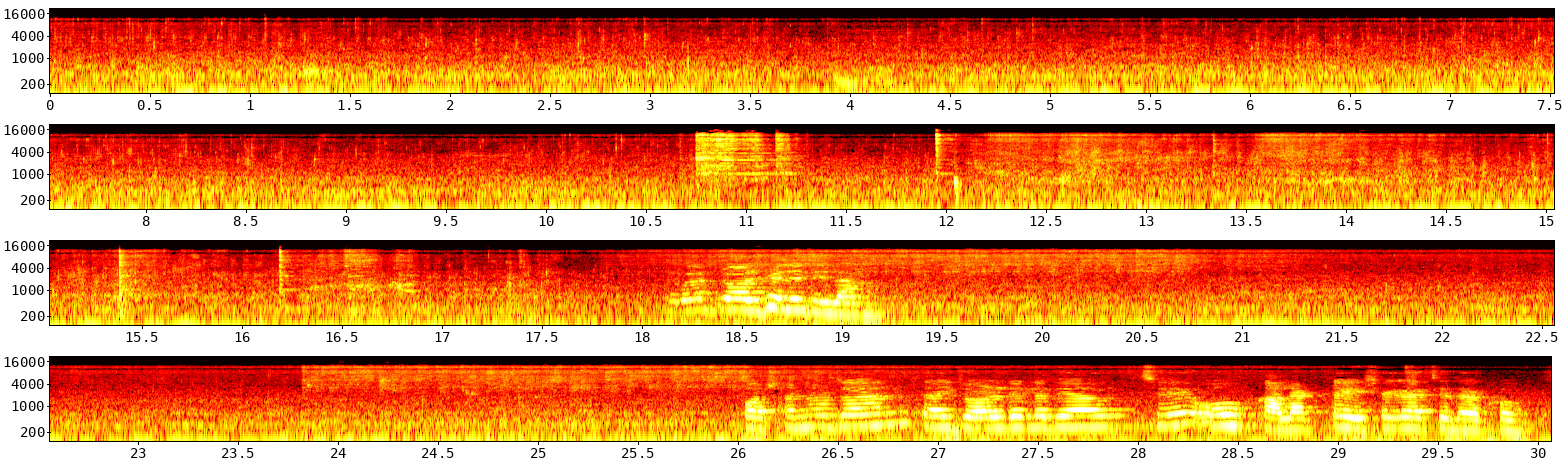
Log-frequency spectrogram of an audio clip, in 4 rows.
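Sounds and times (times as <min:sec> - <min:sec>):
meat sizzling in oil: 0:04.4 - 0:20.9, 0:23.8 - 0:28.2.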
